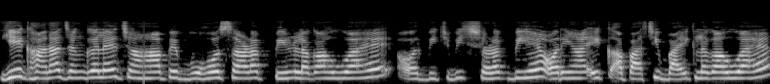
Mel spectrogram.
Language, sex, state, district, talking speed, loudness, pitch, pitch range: Hindi, female, Bihar, Gopalganj, 200 wpm, -15 LUFS, 290 Hz, 275-310 Hz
